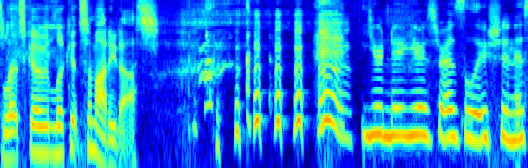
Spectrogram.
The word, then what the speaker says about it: Adidas: for 2020 is to pronounce Adidas the way that they do in England, because we just found out that they say Adidas.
